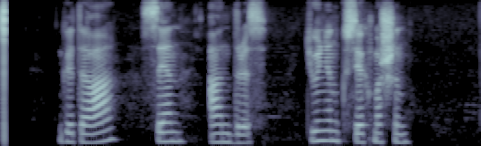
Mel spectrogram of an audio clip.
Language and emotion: Russian, neutral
